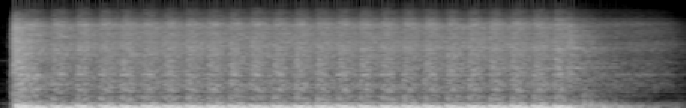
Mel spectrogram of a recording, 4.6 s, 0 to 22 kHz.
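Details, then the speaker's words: Honda K20 engine swapped into an MR2, first start attempt after extensive rewiring: even starter cranking about three and a half pulses a second, compression strokes sounding equal and healthy, ignition off; normal cranking compression. "Sounds good, sounds good. Sounds nice and healthy. I can hear the compression building too."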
